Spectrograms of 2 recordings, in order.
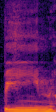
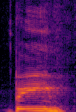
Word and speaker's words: Biehn: Michael Bean, homie. Is that how we say his name? Bean.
